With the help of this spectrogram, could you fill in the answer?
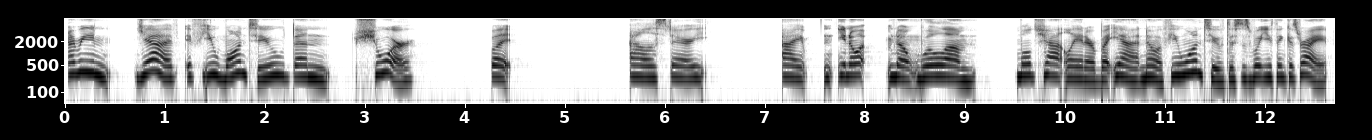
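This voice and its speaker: A woman let's player improvising in character over a game, conversational, gentle and reassuring, pausing as she finds her words. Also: a little high, no room sound, clean studio sound.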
